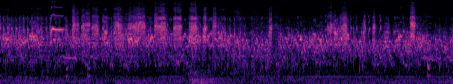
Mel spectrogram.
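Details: Australian parrots twitter and squawk in a constant high chorus. A sharp rising whistle comes early, then dense scratchy chirping continues to the end.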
